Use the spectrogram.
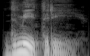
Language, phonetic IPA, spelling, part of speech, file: Russian, [ˈdmʲitrʲɪj], Дмитрий, proper noun, Ru-Дмитрий.ogg
- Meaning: a male given name, Dmitry or its forms, equivalent to English Demetrius, Ukrainian Дмитро (Dmytro), or Belarusian Дзмітрый (Dzmitryj)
